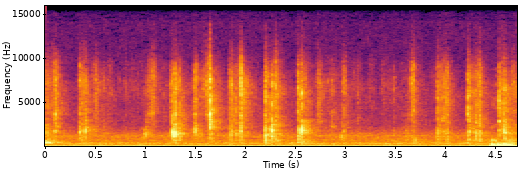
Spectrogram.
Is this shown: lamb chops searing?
no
